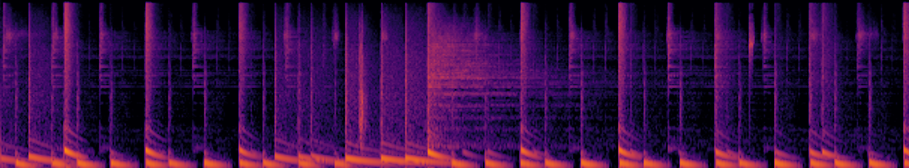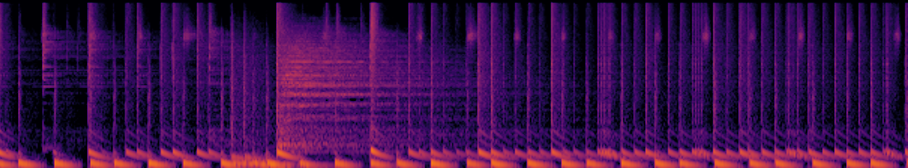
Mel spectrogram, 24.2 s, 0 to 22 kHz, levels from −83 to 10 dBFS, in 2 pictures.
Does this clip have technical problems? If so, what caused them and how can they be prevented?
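No, nothing stood out as a technical problem on listening to this music, so there is no cause to trace or prevent.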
